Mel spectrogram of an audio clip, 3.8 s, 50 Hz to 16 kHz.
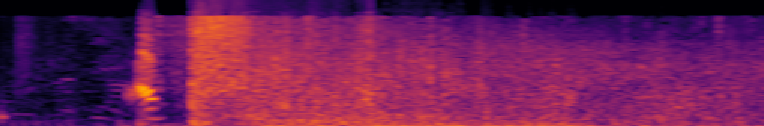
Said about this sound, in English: Massive explosions recorded again by residents flattened more than 500 buildings. Large plume of black smoke still billows above wrecked buildings and scattered debris.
